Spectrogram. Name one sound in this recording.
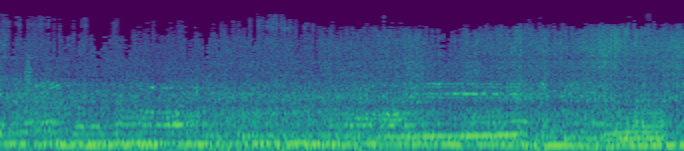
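Several racing car engines roar and rev loudly at close range.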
